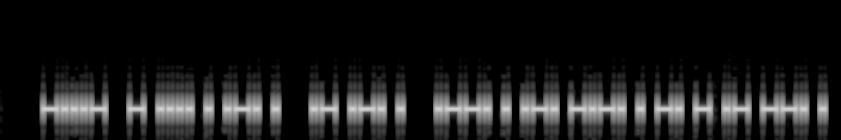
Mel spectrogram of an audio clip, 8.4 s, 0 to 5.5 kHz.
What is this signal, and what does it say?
Morse code, heard as a keyed tone, about 25 wpm, 600 Hz. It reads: <BT> THERE ARE PERCENTAGE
